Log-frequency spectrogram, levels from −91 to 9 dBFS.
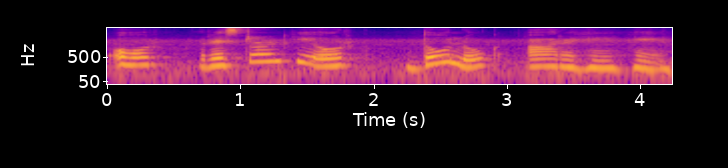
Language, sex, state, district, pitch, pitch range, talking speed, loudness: Hindi, female, Madhya Pradesh, Dhar, 215 Hz, 195-250 Hz, 125 wpm, -17 LUFS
